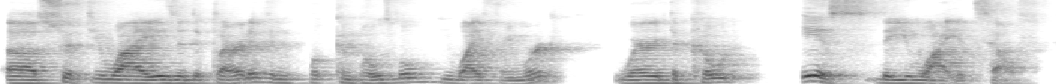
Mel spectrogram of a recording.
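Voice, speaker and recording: A man's voice: mid-range voice, moderate pace, darkish tone. A young man from Brazil with a Brazilian Portuguese accent, teaching a workshop over a video call and stumbling through fillers and repeated words. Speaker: workshop instructor. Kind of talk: live coding workshop lecture. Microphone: video call webcam. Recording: echoey room on a video call.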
